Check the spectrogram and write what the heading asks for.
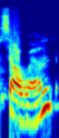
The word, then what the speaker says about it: Samhain: Anyways, so the word sin, which is pronounced like sa, like a sa s o wen sin, female pig.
